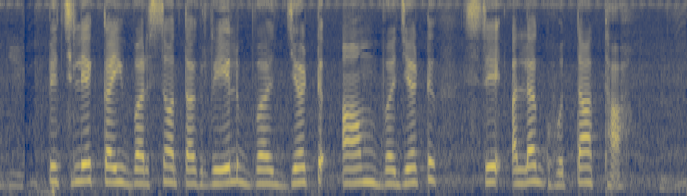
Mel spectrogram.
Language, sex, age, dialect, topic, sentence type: Hindi, female, 25-30, Kanauji Braj Bhasha, banking, statement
